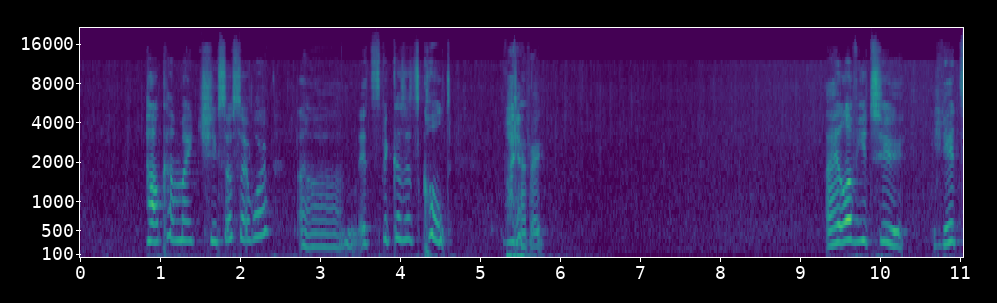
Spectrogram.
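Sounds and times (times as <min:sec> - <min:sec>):
steady rain spattering densely on a surface: 0:00.0 - 0:11.0
speech: 0:00.9 - 0:05.9, 0:09.3 - 0:11.0.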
